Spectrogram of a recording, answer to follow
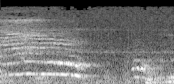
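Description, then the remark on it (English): A newborn baby cries in a thin, high-pitched wail that wavers and bends, breaks off, then rises again in a second shorter cry. No one speaks over it. “We've got a newborn here. Sounds like they agree.”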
